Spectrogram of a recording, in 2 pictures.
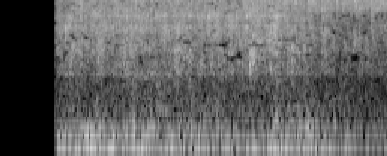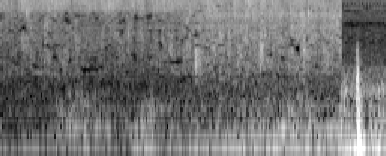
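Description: Heavy rain falling steadily as a dense hiss, with runoff pouring off a roof edge; it starts suddenly about half a second in. Just before the end it gives way to wind buffeting the microphone.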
